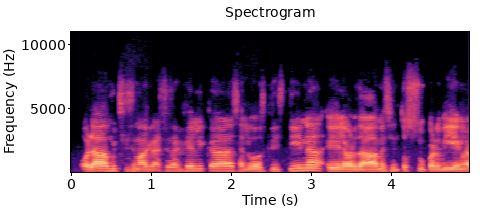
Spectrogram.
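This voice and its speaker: A man talks in an unremarkable speaking voice. The sound is dry and close with no echo. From Guatemala. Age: 20s. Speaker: university student. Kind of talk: interview.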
